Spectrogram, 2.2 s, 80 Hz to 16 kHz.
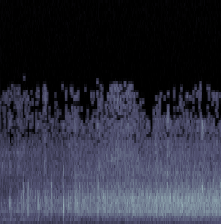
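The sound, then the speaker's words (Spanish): Audience applause marking an institution's 94th anniversary at an event in the Community of Madrid: dense, steady clapping that swells after the first moment and then holds at an even level. “aplausos por esos 94 años.”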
